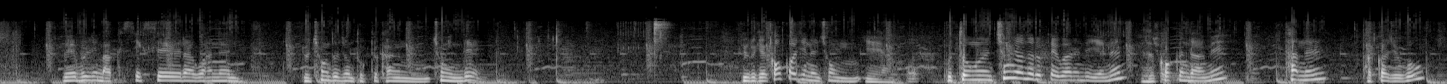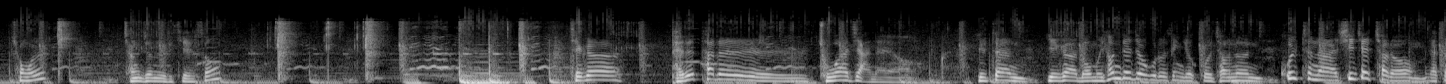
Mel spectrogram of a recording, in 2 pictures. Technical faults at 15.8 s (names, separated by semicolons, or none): resampler restarted on every block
